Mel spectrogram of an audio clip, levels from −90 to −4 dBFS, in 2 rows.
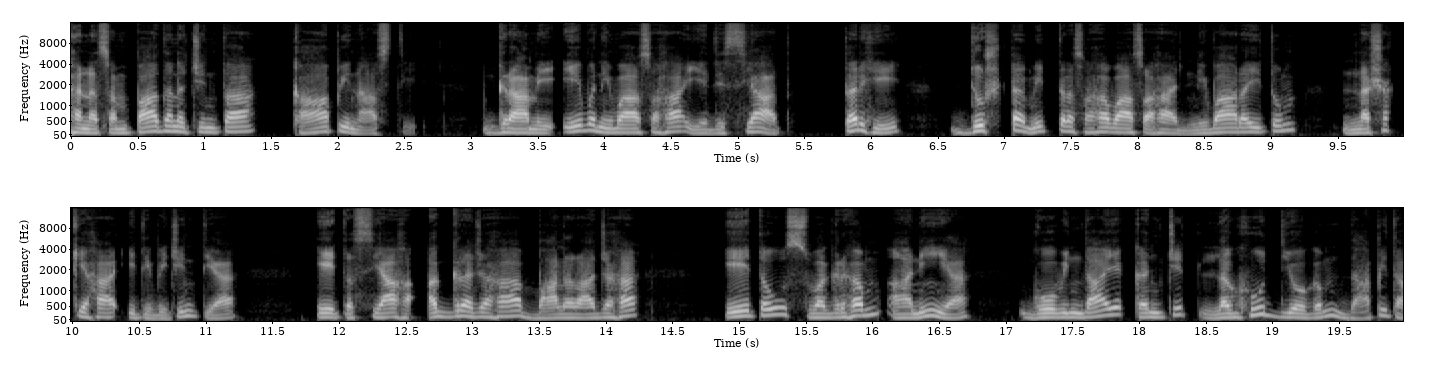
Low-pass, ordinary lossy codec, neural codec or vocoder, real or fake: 14.4 kHz; Opus, 32 kbps; none; real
